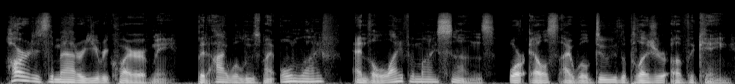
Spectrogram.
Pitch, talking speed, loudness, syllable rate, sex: 100 Hz, 255 wpm, -19 LUFS, 5.5 syllables/s, male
